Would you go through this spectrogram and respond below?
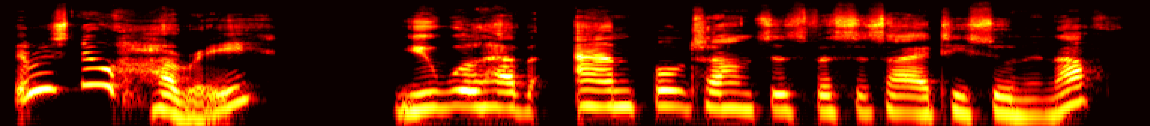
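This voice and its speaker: A woman's voice: medium pitch, big pitch swings, slow, dry recording, clean studio sound. A woman voicing an indulgent mother in a light, lifted tone. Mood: soothing. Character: fussy indulgent mother, lively.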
